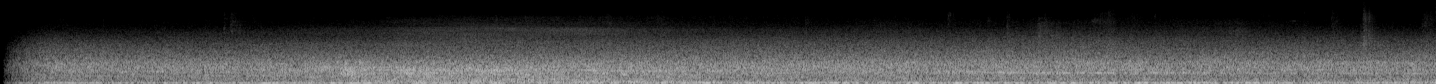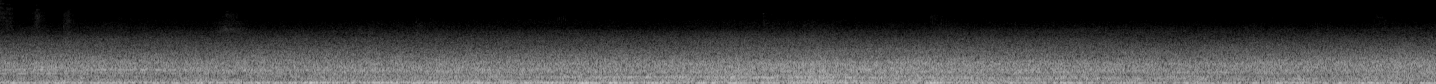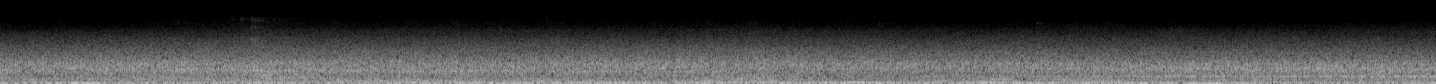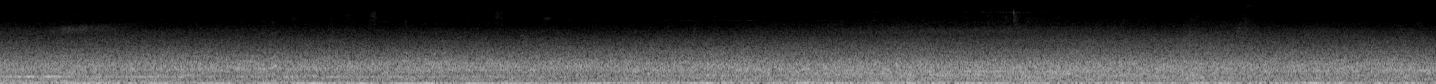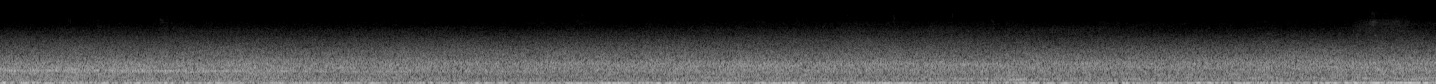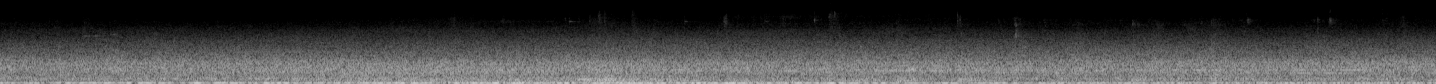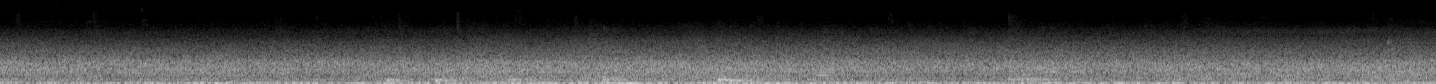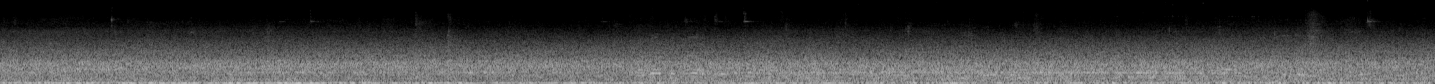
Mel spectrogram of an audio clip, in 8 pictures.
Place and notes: Westend, Berlin, Germany - Berlin's loudest sonic place?
This S-Bahn station sits in the middle of 2 motorways - the busiest route in and out of the city. Waiting there one is constantly surrounded and immersed in traffic. Sometimes you can't even hear the trains arriving. The Berlin Senate's publication on city noise describes this as Berlin's noisiest spot.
